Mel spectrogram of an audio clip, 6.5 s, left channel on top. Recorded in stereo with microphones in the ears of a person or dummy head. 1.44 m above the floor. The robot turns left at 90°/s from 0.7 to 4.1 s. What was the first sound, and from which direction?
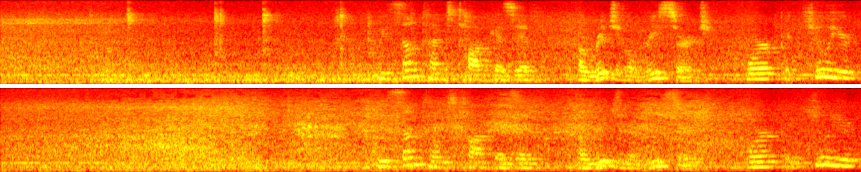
A man speaking, 155° right.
